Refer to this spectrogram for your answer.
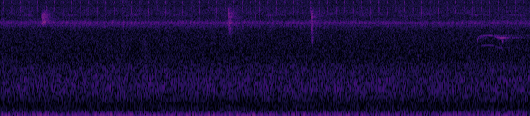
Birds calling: Blue Jay (Cyanocitta cristata)
unidentified bird

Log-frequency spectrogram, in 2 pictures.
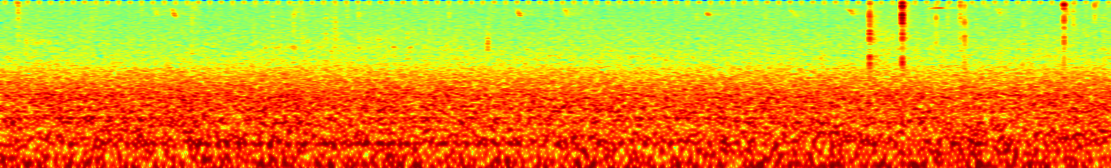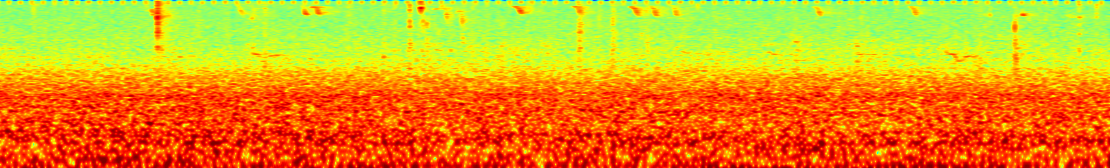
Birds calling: Tufted Titmouse (Baeolophus bicolor)

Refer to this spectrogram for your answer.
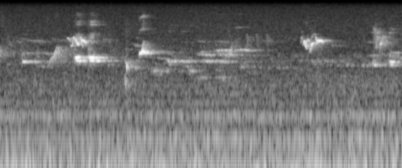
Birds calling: Hawaii Akepa (Loxops coccineus)
Iiwi (Drepanis coccinea)

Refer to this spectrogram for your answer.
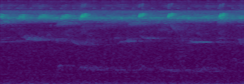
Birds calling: Dusky-capped Greenlet (Pachysylvia hypoxantha)
Plumbeous Pigeon (Patagioenas plumbea)
Hauxwell's Thrush (Turdus hauxwelli)
Dusky-throated Antshrike (Thamnomanes ardesiacus)

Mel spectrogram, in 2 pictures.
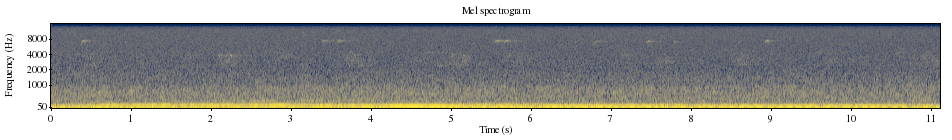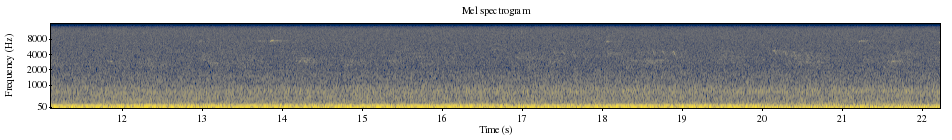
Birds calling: Black-capped Chickadee (Poecile atricapillus)
Red-eyed Vireo (Vireo olivaceus)

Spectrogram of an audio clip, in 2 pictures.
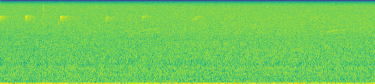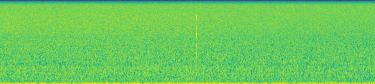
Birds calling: Northern Cardinal (Cardinalis cardinalis)

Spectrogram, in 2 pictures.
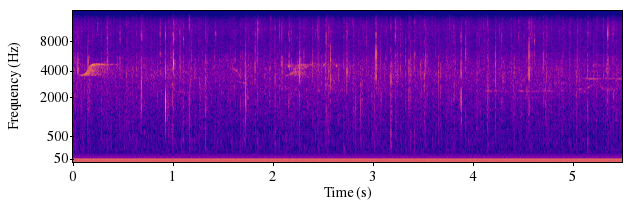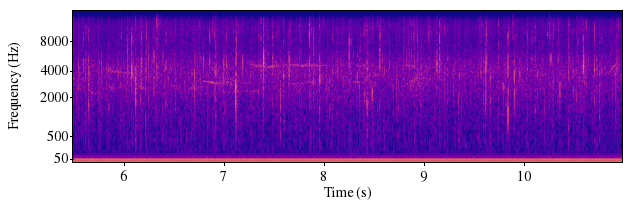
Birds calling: Iiwi (Drepanis coccinea)

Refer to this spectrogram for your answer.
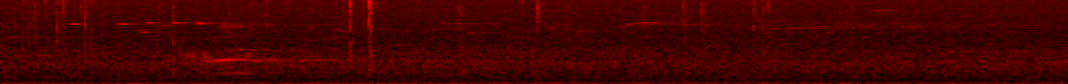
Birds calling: Song Sparrow (Melospiza melodia)

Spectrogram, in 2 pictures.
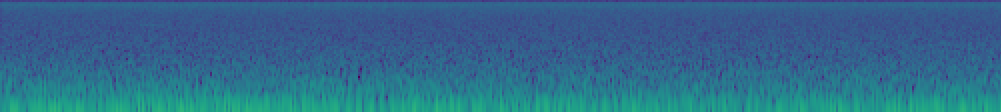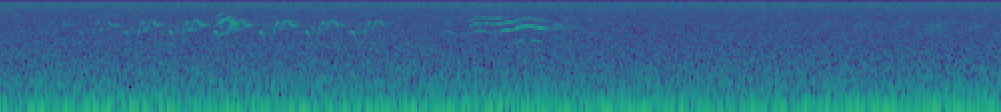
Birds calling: Hawaii Amakihi (Chlorodrepanis virens)

